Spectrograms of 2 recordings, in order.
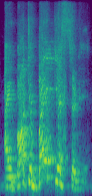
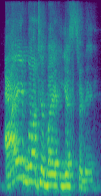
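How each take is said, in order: First: The word bike is stressed. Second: The word I is stressed.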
